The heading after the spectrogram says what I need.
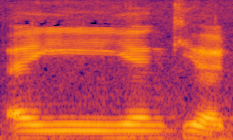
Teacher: Nun bertemu dengan ya idgham ma'al gunnah. Kita masukkan huruf itu dan dengungkan dia.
